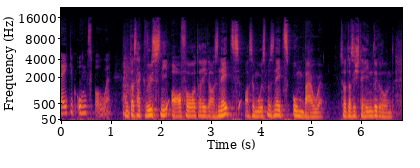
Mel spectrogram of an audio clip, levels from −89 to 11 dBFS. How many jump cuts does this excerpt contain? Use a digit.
1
